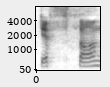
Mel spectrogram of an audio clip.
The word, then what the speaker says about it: diphthong: pronounce those words and i say manoff thong and diphthong with a ph in the middle um but i know a lot of people say man up thong and dip thong and i was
